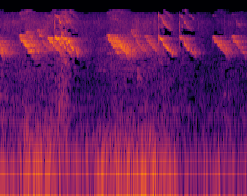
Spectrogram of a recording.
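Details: Female Oriental white-eye giving high, thin, downslurred chirps in short clusters, about one burst every half second, a call meant to prompt males into song.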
